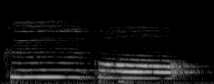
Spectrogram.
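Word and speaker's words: 空港: 空港ですから、発音は空港。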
